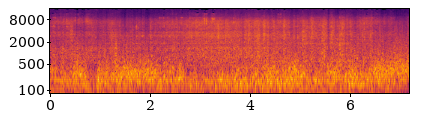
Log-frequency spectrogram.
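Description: Passenger coaches of a train hauled by an S160 steam locomotive rolling past close by, a steady rumble of wheels on the rails.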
